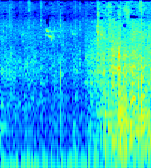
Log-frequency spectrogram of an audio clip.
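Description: A bird calling in a short, loud burst about one and a half seconds in, over a low steady background hum.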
